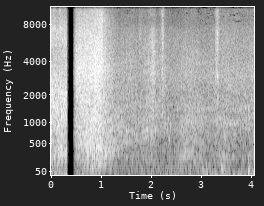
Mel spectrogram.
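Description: A shovel scrapes through sand.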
